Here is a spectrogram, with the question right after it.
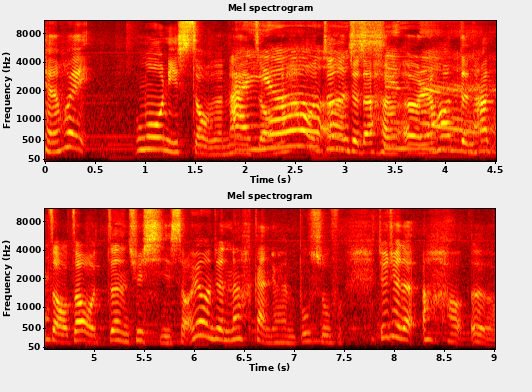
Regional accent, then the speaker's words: Taiwan; 然后我说我台湾

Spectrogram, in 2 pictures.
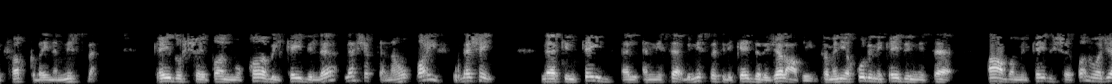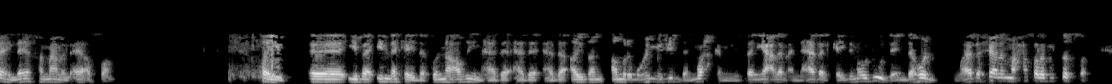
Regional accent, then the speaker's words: Egypt; كنت أقول الولي عشان عندنا في مصر بيقول الولي يعني

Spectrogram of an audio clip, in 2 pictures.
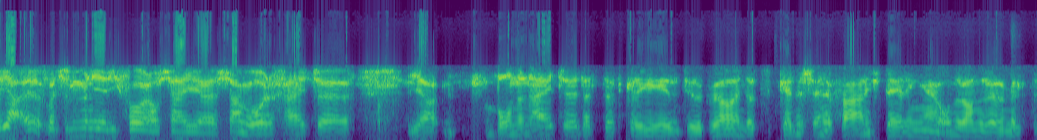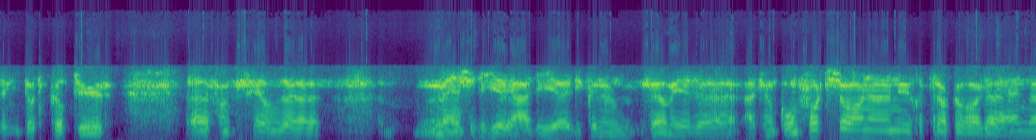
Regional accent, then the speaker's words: Amsterdam, North Holland, Netherlands; als Amsterdammer. Tussen allerlei andere stedelingen natuurlijk, Rotterdam, Den Haag.

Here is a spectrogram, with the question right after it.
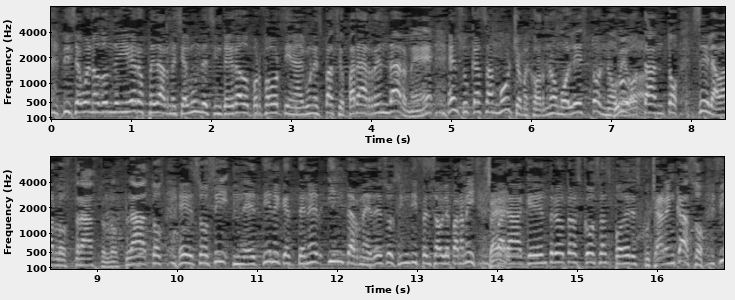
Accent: Managua, Nicaragua; de Managua, Nicaragua.

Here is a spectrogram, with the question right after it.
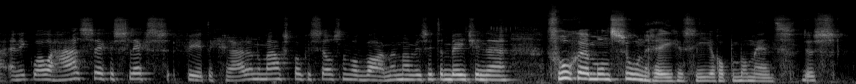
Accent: Netherlands; ik blijf wel een echte Hollander. Dus ik fiets gewoon naar werk.

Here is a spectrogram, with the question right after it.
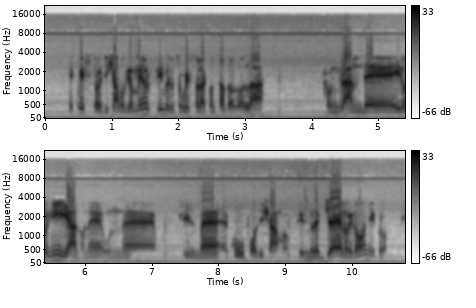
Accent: Rome, Lazio, Italy; E abbiamo conosciuto meglio la città di Napoli, noi siamo romani

